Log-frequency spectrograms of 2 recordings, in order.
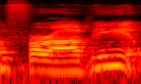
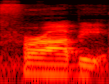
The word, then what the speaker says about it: Farabi: But like Francesco Farabi, when I look at his work, I know it's his.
